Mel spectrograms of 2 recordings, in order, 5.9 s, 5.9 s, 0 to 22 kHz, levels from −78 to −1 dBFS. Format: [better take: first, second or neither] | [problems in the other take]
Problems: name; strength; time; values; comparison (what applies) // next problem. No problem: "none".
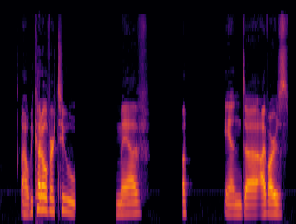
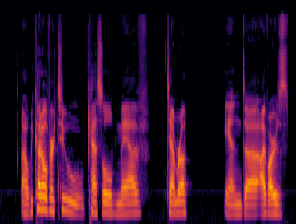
second | audio cutting out; at 1.5 s for 1 s and at 3 s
